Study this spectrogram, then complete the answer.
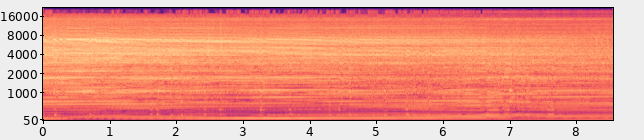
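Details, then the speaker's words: Elegoo Centauri Carbon 3D printer, new, first-time setup, mic placed close up: input shaping vibration calibration, loud buzzing tones stepping and shifting in pitch as axes are swept; normal, louder than owner's Bambu X1C. "Now this part after it calibrate bra it calibrated the uh vibration. So that was the noisy part."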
